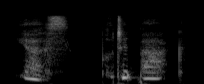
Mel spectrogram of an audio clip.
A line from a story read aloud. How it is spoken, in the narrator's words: she whispered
